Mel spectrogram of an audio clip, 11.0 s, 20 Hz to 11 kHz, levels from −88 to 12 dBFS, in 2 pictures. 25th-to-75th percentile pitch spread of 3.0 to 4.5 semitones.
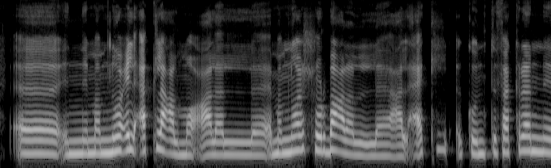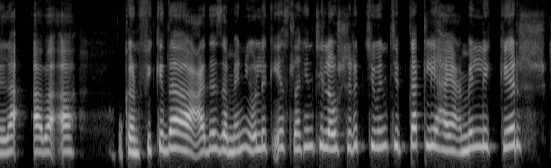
No: average, 5.2 semitones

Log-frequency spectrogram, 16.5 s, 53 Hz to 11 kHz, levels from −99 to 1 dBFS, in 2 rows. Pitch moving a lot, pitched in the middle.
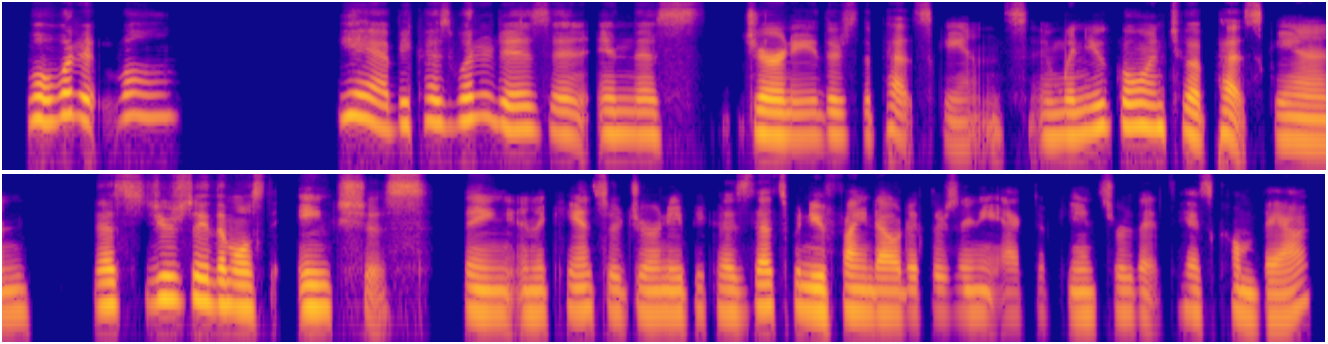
Yes: wide, 6.4 semitones; medium, 160 Hz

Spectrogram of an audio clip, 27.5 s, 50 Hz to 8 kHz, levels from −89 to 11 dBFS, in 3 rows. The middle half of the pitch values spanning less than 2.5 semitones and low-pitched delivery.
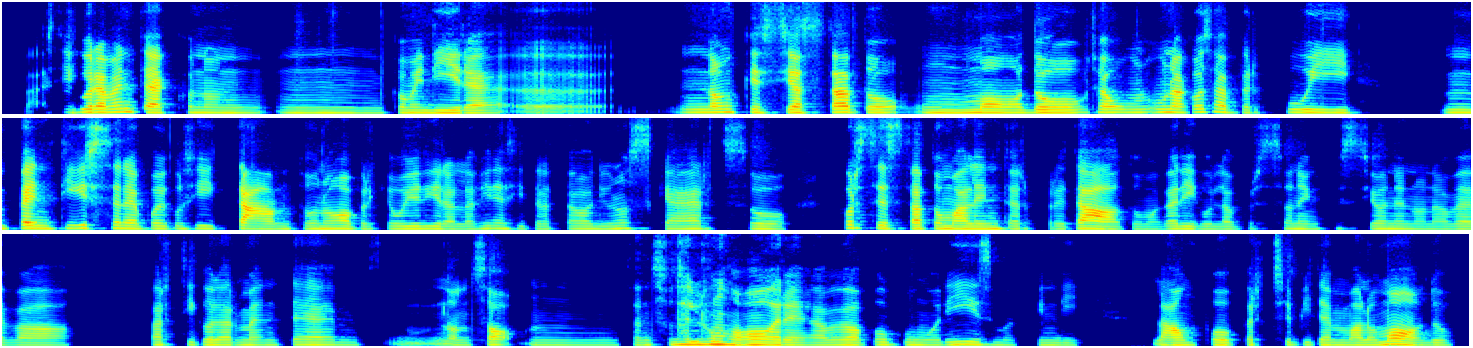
No: narrow, 1.9 semitones; medium, 185 Hz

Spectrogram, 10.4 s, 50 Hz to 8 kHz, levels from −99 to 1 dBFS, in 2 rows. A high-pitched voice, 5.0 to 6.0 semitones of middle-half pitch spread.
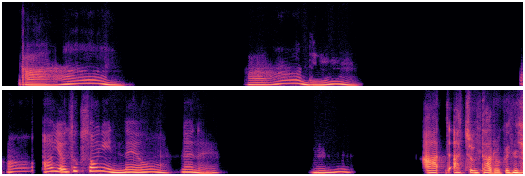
Yes: high, 220 Hz; wide, 5.6 semitones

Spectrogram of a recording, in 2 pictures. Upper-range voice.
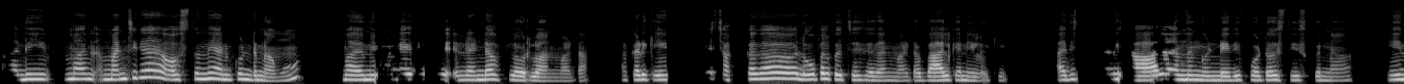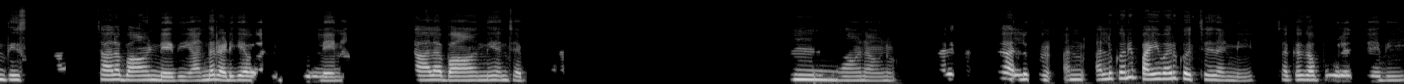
Yes: high, 210 Hz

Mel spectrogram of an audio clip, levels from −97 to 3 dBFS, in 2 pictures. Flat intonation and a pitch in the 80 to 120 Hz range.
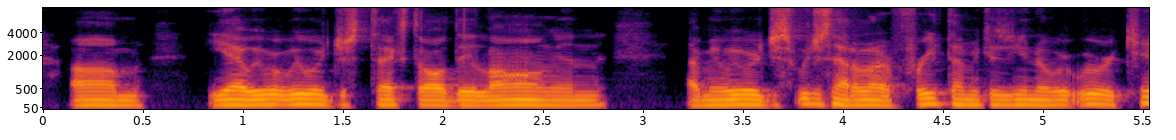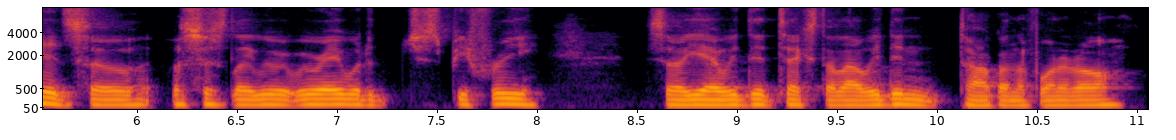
Yes: narrow, 1.4 semitones; low, 105 Hz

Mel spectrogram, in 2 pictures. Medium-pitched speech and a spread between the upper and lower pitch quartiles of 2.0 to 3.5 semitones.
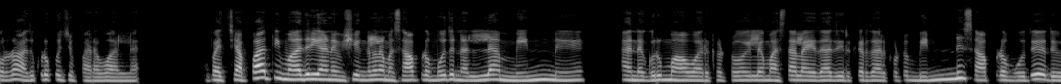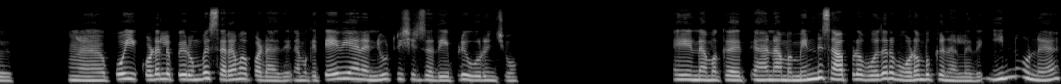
No: high, 205 Hz; average, 3.1 semitones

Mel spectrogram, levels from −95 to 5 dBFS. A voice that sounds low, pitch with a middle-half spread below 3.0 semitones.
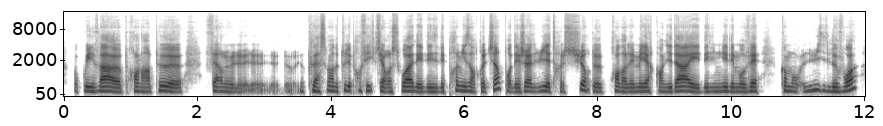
No: medium, 145 Hz; narrow, 2.4 semitones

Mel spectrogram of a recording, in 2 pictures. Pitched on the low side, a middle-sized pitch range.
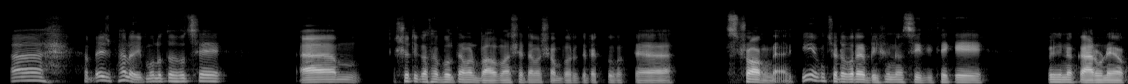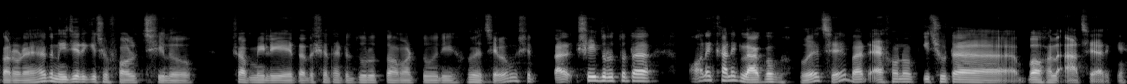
No: low, 115 Hz; wide, 6.1 semitones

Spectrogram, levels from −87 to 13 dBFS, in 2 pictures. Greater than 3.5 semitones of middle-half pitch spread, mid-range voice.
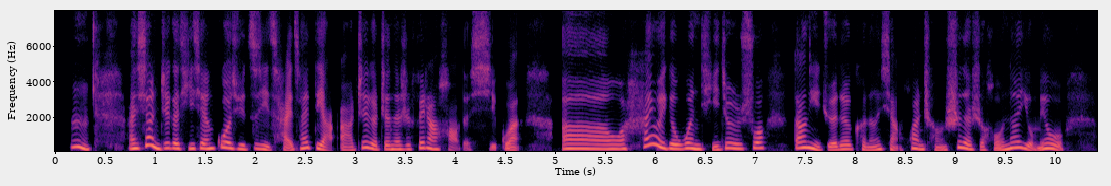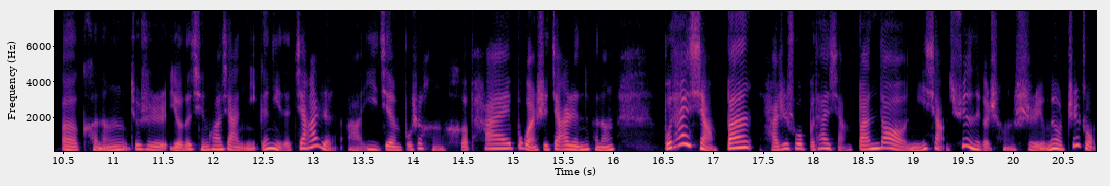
No: average, 4.3 semitones; high, 235 Hz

